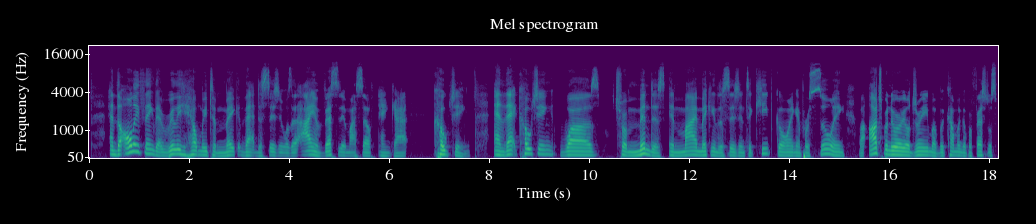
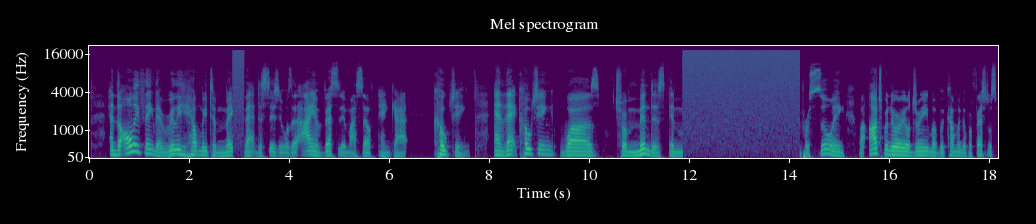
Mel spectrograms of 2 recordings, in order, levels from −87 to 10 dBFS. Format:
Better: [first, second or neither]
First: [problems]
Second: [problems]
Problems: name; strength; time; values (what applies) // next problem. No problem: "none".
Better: first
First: none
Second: audio cutting out; filled with static; at 3 s and at 12 s for 2.5 s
